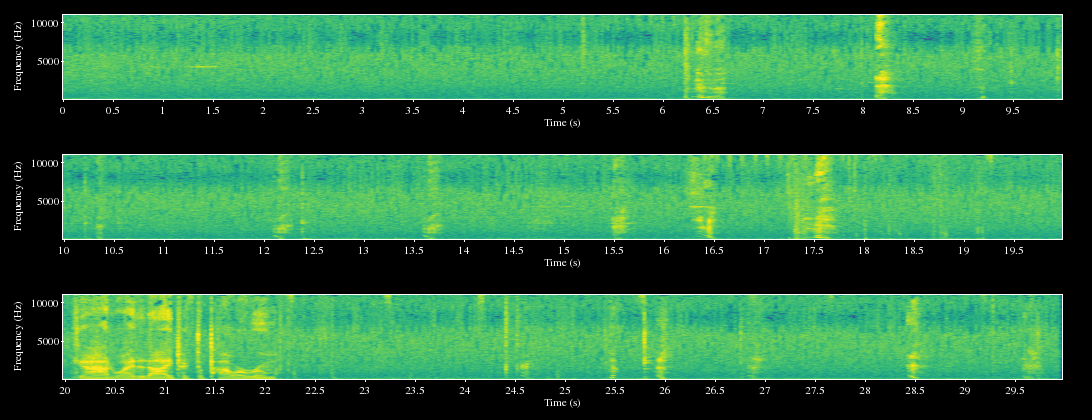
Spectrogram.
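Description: Hands grip and scrape against stone ledges.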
